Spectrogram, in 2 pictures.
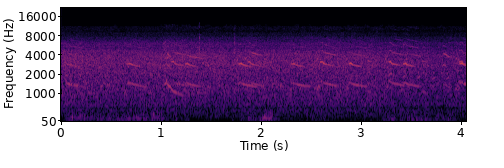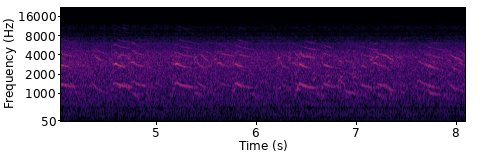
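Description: A crowd of gulls calling without pause, short falling cries overlapping several times a second, over a steady wash of surf. A few low buffets of wind on the microphone come in the first couple of seconds.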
